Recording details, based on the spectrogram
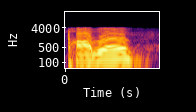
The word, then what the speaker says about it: Pablo: Yeah, so my name is Pablo, P-A-B-L-O, and I'm just calling about some equipment financing from the Bank of Cardiff.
